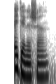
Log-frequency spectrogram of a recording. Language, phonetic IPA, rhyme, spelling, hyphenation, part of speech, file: Hungarian, [ˈɛɟɛnɛʃɛn], -ɛn, egyenesen, egye‧ne‧sen, adverb / adjective / noun, Hu-egyenesen.ogg
- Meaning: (adverb) 1. in a straight line 2. straight, directly, without detour 3. plainly, openly, without reservation 4. outright, absolutely; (adjective) superessive singular of egyenes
